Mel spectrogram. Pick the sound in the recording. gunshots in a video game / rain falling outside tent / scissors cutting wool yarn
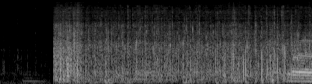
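rain falling outside tent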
